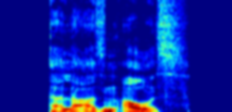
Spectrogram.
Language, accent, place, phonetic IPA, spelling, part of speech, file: German, Germany, Berlin, [ɛɐ̯ˌlaːzn̩ ˈaʊ̯s], erlasen aus, verb, De-erlasen aus.ogg
- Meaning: first/third-person plural preterite of auserlesen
